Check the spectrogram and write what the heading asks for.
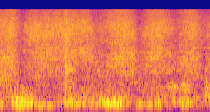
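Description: Handheld eraser wiping marker off a whiteboard in repeated back-and-forth strokes, about two a second.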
